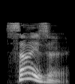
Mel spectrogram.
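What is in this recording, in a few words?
"sizer", British English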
